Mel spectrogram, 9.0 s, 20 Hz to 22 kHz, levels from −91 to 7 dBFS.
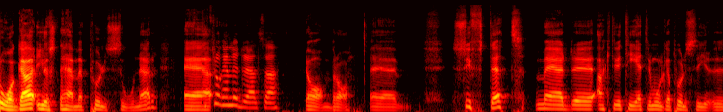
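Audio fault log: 0.49–4.70 s, repeated packet loss (robotic sound): the speech breaks into about twenty short holes, none longer than 42 ms, and each is bridged by stretching the last fragment of sound. Around a second of the stretch is rebuilt this way, giving a choppy, robotic texture with pieces missing. Unlike a steady codec warble, it starts and stops with the dropouts, and unlike a fader dip, the level doesn't change.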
